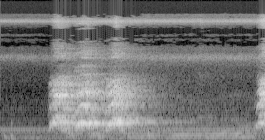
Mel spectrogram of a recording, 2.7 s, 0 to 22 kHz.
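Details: A neighbor's dog barks on the afternoon of November 23rd: one drawn-out, harsh bark with a ragged tail, then the start of another, over a faint steady hum.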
